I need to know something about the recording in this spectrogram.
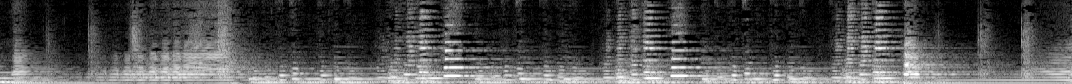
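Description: Solo clarinet playing quick runs of notes with a military concert band accompanying, over a held low note that drops out about two seconds in and returns near the end.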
